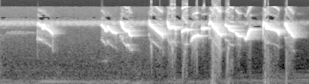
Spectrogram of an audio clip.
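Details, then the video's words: Oriental white-eye singing to get other white-eyes to join in: one sharp high chirp, a pause, then a loud tumbling series of quick descending high notes lasting over two seconds. "PLECI BUKA PARUH cepat merangsang pleci agar ikut buka paruh."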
